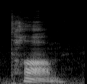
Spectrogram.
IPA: tɑːm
